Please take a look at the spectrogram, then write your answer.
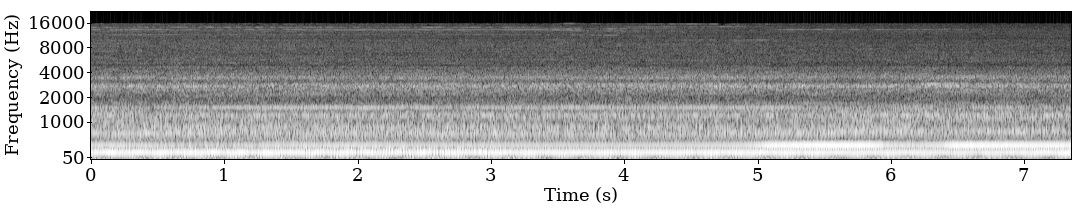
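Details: MultiCam 3-204 5x10 CNC router with a 5.5 HP Colombo spindle (32,000 max rpm) and 8-position tool changer, cutting at high speed. Steady, even spindle whine with a level cutting noise, no chatter or surging; normal cutting.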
